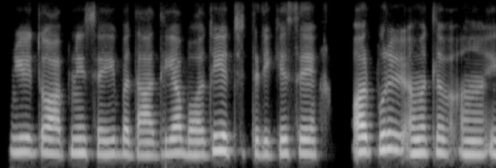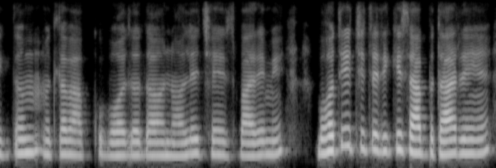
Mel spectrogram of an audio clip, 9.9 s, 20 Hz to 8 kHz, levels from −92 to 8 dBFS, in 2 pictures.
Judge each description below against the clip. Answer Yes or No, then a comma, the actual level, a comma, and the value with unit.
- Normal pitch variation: No, narrow, 2.1 semitones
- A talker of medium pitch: No, high, 200 Hz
